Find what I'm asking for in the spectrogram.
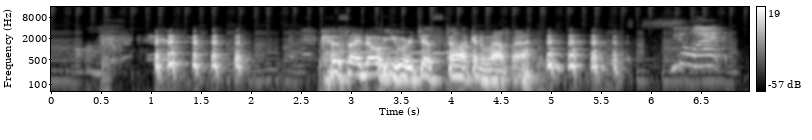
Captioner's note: laughing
